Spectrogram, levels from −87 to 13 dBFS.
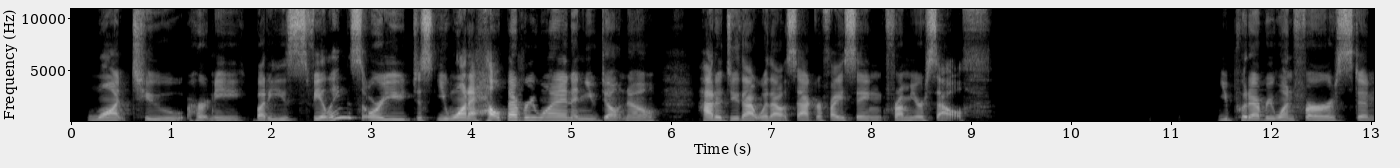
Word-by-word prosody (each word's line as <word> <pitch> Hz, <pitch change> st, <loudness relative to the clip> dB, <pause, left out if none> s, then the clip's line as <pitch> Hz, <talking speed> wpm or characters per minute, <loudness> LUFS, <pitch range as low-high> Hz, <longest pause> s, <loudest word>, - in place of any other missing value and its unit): want 150 Hz, +1 st, 0 dB
to 140 Hz, -4 st, -5 dB
hurt -, -, -7 dB
anybody's 140 Hz, 0 st, +1 dB
feelings? 425 Hz, -, +2 dB
Or, 150 Hz, 0 st, -1 dB
you 145 Hz, -1 st, -5 dB
just 145 Hz, +2 st, +4 dB
you 165 Hz, -1 st, -8 dB
wanna 165 Hz, 0 st, +5 dB
help 205 Hz, +2 st, +4 dB
everyone 220 Hz, -2 st, 0 dB
and 165 Hz, -3 st, -5 dB
you 160 Hz, 0 st, -11 dB
don't 170 Hz, +1 st, -4 dB
know 155 Hz, 0 st, -8 dB, 0.4 s
how 180 Hz, -1 st, +5 dB
to 165 Hz, -, -2 dB
do 165 Hz, +1 st, -6 dB
that 155 Hz, -1 st, +2 dB
without 145 Hz, -2 st, -1 dB
sacrificing 140 Hz, -1 st, +1 dB
from 145 Hz, -1 st, -2 dB
yourself? 135 Hz, -1 st, -1 dB, 2.3 s
You 150 Hz, 0 st, -15 dB
put 150 Hz, -, -5 dB
everyone 165 Hz, 0 st, -3 dB
first 150 Hz, -1 st, +1 dB
and 130 Hz, -3 st, -6 dB
150 Hz, 135 wpm, -25 LUFS, 145-165 Hz, 2.3 s, wanna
